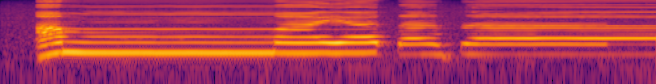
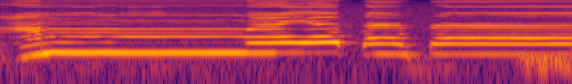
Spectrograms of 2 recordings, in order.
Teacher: Jadi dengungnya di hidung. Geterannya tuh di hidung. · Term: gunnahnya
